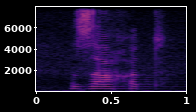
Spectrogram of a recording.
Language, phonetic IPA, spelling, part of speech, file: Belarusian, [ˈzaxat], захад, noun, Be-захад.ogg
- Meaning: west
